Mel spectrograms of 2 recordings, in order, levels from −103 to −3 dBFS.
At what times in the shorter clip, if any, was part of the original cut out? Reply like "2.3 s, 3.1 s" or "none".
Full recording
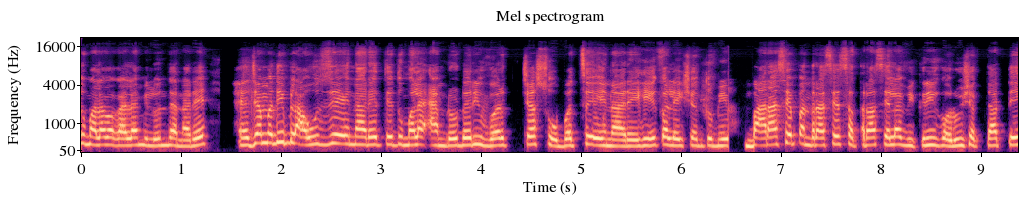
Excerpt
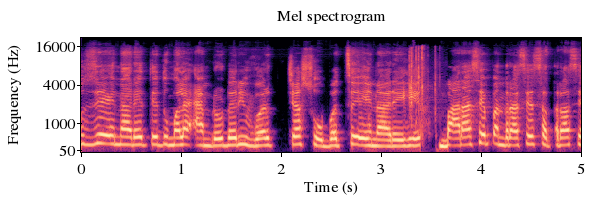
3.4 s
